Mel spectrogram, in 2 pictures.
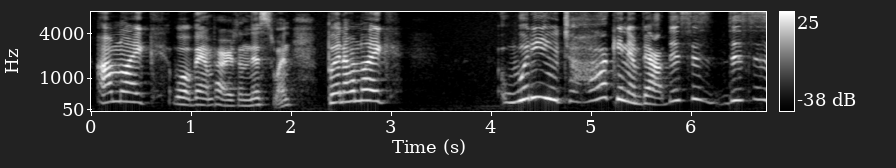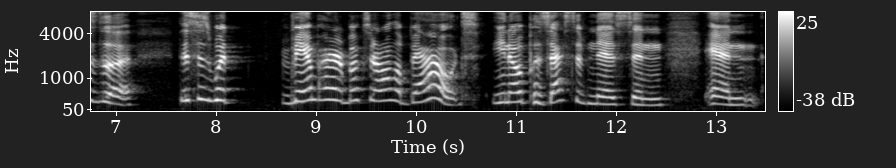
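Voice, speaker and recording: Talking over her craft footage, this middle-aged vlogger has a fairly bright, mid-range voice. Her chatter is casual, gushing, and slangy, packed with anecdotes and exclamations.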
